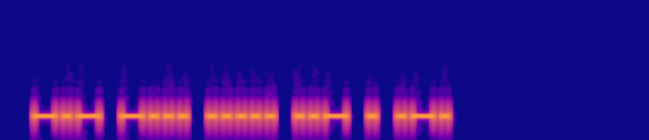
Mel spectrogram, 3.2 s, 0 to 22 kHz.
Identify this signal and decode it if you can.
Morse code, heard as a keyed tone, about 31 wpm, 700 Hz. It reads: KB5UER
